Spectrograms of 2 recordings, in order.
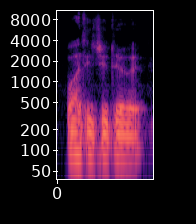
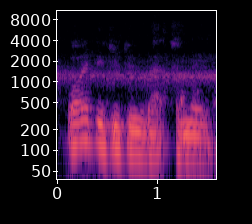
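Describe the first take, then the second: First: A low, gentle question; quiet and gentle. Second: Soft, quiet question, no accusation; asked quietly. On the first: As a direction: ask it gently, like a friend. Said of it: "So ask quietly, gently". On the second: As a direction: ask it quietly, without a scene. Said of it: "I stress quietly". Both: Shown as a demonstration.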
